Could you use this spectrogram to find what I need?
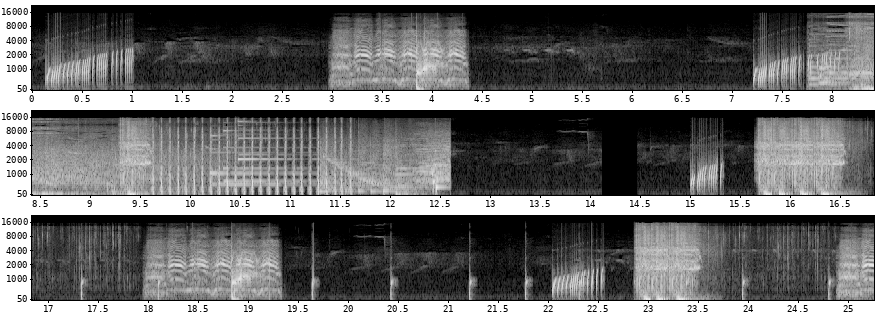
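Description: Short electronic game jingles and chimes play in bursts.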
